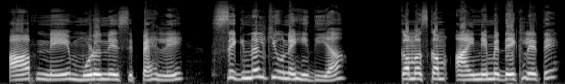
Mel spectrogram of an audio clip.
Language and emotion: Urdu, angry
